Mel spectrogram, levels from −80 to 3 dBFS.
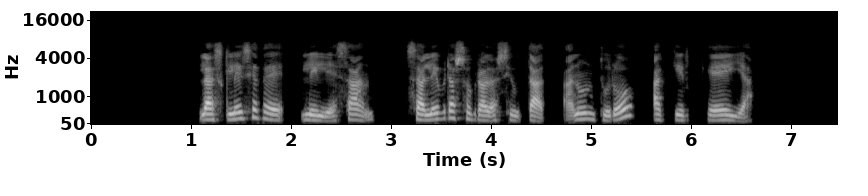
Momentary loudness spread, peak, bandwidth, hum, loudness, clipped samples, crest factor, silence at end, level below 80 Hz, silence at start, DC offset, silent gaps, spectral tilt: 8 LU; -4 dBFS; 7.8 kHz; none; -25 LUFS; under 0.1%; 22 dB; 0.85 s; -72 dBFS; 1.1 s; under 0.1%; 1.94-2.10 s, 2.84-3.15 s, 4.31-4.37 s, 4.55-4.71 s, 5.44-5.62 s, 5.74-5.81 s, 5.99-6.11 s; -4.5 dB/octave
